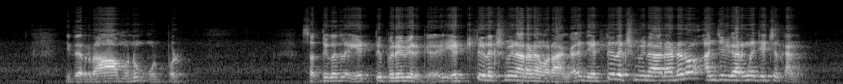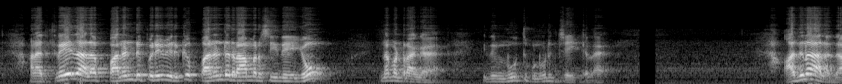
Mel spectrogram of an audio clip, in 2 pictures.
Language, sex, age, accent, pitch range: Tamil, male, 50-69, native, 150-200 Hz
